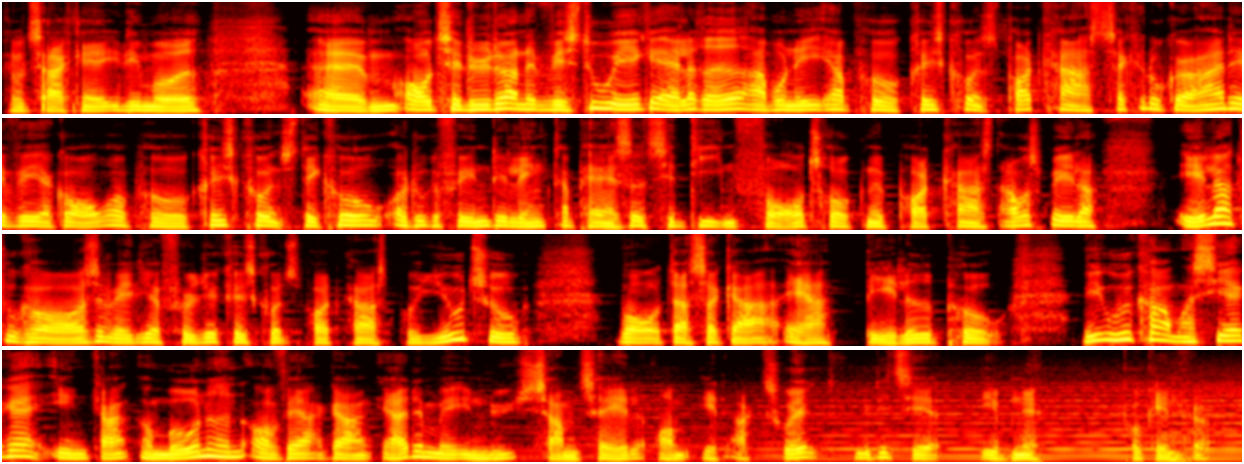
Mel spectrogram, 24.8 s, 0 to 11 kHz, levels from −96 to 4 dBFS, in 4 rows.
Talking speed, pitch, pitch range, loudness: 190 wpm, 125 Hz, 110-140 Hz, -21 LUFS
